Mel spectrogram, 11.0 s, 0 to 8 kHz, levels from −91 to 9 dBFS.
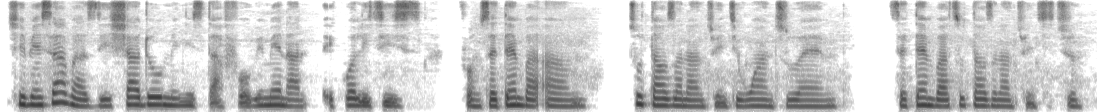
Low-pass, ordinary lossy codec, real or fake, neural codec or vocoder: none; none; real; none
